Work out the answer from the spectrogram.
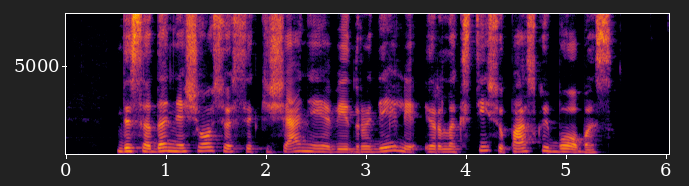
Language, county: Lithuanian, Vilnius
